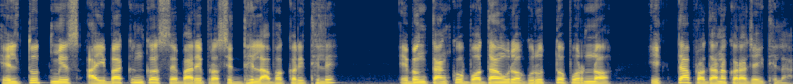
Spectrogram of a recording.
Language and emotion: Odia, neutral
